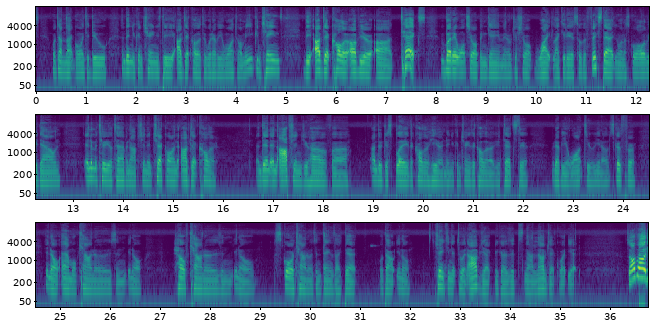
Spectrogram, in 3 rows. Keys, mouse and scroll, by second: 3.5-5.4 middle drag, 5.4-6.1 scroll up 1, 10.0-14.0 scroll down 1, 14.0 scroll down 1, 16.9-18.7 drag, 17.6-18.5 scroll down 1, 18.5 scroll down 1, 18.7-19.8 middle drag, 19.8-22.5 drag, 30.0-31.9 middle drag, 32.6-33.6 scroll down 1, 33.6-35.5 middle drag, 35.6-36.7 middle drag, 36.7 click.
